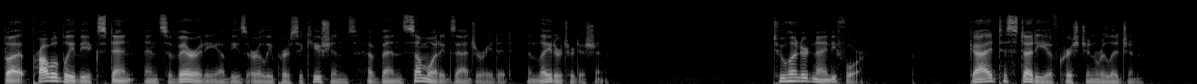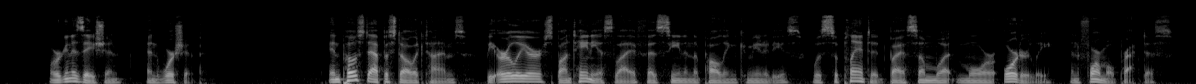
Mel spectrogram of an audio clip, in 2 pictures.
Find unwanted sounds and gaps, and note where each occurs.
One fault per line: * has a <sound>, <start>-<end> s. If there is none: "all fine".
all fine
